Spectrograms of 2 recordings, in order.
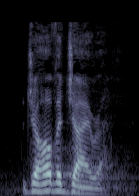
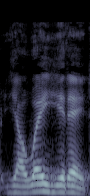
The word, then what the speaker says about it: Jehovah Jireh: And Abraham called the name of the place Jehovah Jireh, or Yahweh Yireh, depending on how you pronounce it, depending on what part of the country you're from,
